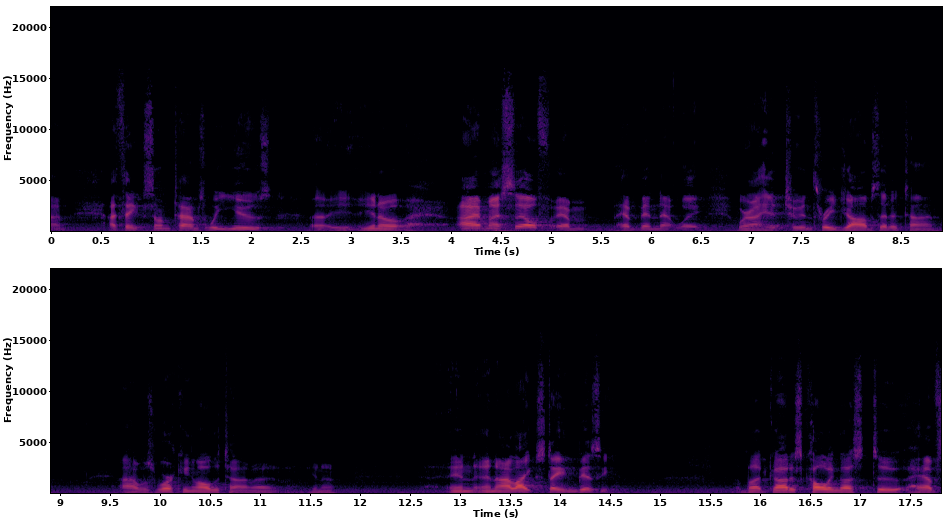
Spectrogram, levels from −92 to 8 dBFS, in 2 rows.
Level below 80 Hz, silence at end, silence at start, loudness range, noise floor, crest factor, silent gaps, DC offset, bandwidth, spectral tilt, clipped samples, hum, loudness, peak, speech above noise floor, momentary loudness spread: -80 dBFS; 0 s; 0 s; 6 LU; -72 dBFS; 22 dB; none; under 0.1%; 15.5 kHz; -5 dB/octave; under 0.1%; none; -48 LUFS; -28 dBFS; 24 dB; 19 LU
